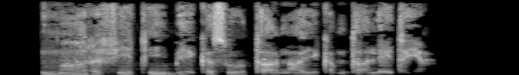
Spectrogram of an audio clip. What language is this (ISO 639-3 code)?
haz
